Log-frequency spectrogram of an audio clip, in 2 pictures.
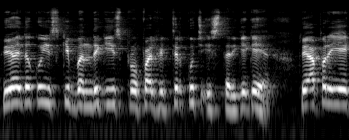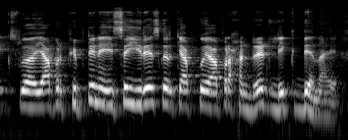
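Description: A man's voice: high-pitched, quick pace, fairly bright tone. A man giving a chatty, repetitive step-by-step walkthrough of a phone app for his channel. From India. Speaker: tech tutorial youtuber. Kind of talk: screen-recorded how-to walkthrough.

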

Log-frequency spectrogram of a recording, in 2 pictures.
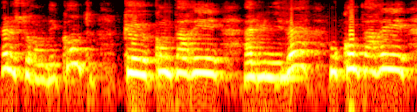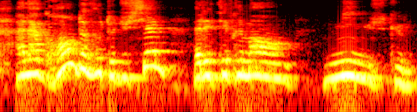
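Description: A woman telling a children's story aloud in a calm, measured and soft way. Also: a little high. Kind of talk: gentle read-aloud storytelling. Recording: roomy echo.

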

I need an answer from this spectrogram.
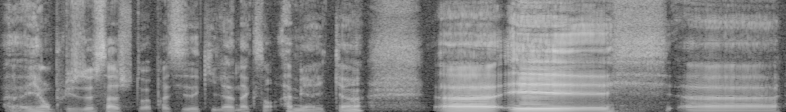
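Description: Halting French man opening a session. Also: medium pitch, steady tone, darkish tone, clean tone, no echo. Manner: halting, many fillers and restarts. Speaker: lab director opening a training session. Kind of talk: unscripted welcome talk.

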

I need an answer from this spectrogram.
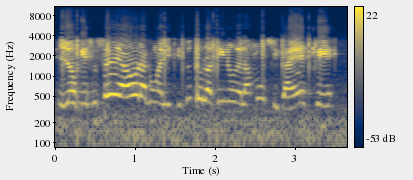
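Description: A man's voice: sits high, brisk. A middle-aged man from Cuba with a Cuban accent, a guest answering interview questions over a video call, hesitant with many fillers. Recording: noisy call line.

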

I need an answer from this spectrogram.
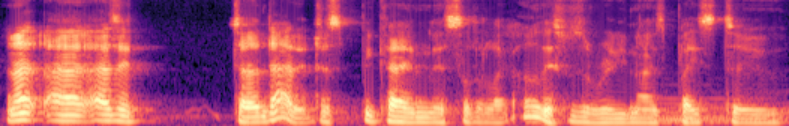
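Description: A man's voice: fairly low pitch, moderate pace, faint music behind. A middle-aged man from Wales with a Welsh accent, a podcast guest chatting casually and thinking aloud with many fillers and restarts. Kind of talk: casual interview chat.

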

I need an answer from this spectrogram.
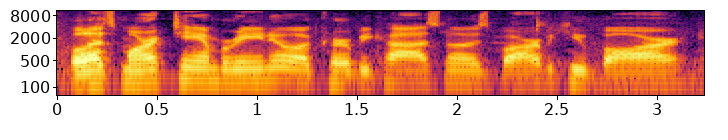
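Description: A cheerful middle-aged man hosts a live segment, holding his phone at arm's length at an outdoor market. His voice sits at an ordinary pitch, and he keeps the chat moving with quick questions and frequent "awesome"s. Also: steady tone, a bit bright, smooth. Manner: upbeat, keeps saying "awesome". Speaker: host interviewer. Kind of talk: live casual interview. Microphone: selfie phone at arm's length.

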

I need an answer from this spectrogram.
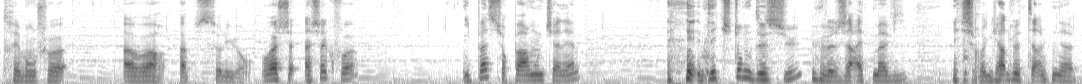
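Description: A man's voice: mid-range voice, moderate pace, long pauses, darkish tone, soft background music. A man hosting a casual live stream, chatting and reacting to viewers' comments.

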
